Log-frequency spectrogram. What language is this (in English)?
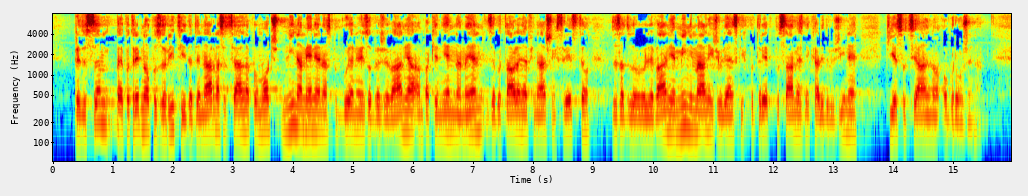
Slovenian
